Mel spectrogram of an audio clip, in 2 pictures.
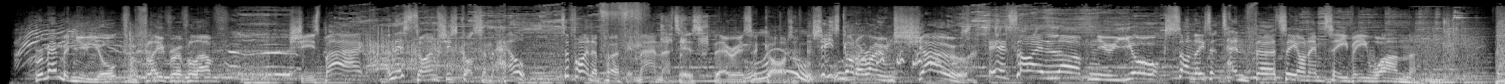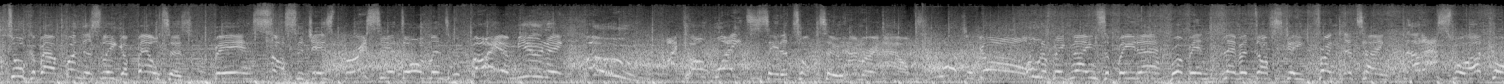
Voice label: UK English High Energy Promos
